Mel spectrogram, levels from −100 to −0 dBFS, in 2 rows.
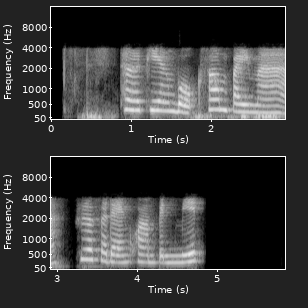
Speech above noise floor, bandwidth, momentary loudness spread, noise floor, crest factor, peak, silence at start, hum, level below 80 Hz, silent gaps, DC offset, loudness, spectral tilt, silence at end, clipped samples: over 74 dB; 4.2 kHz; 15 LU; under -90 dBFS; 18 dB; 0 dBFS; 0.4 s; none; -38 dBFS; none; under 0.1%; -16 LUFS; -10.5 dB/octave; 1.05 s; under 0.1%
